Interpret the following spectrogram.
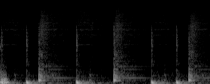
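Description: EZdrummer 2's sampled Prog Rock drum kit playing a loop with kick, snare, hi-hat and cymbal, about two and a half hits a second. The tape drive, reverb, delay and phaser effects are turned down, so it sounds like a normal kit.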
